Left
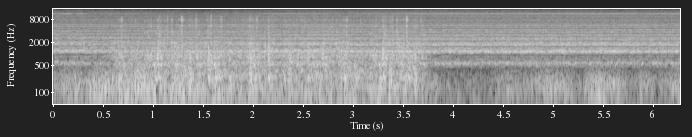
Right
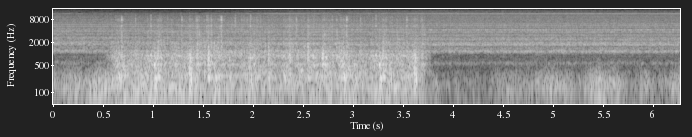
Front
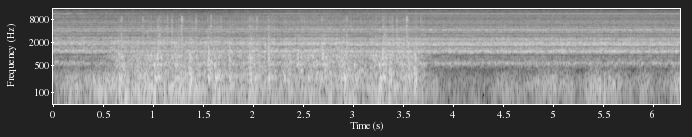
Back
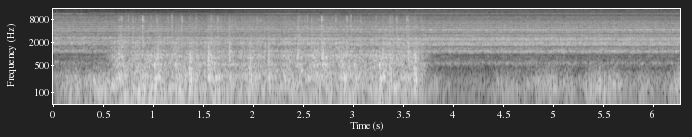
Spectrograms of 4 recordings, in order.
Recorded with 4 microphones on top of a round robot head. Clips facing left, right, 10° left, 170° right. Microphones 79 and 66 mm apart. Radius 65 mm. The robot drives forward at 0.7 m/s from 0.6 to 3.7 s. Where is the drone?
55° left; by 6.3 s 60° left.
